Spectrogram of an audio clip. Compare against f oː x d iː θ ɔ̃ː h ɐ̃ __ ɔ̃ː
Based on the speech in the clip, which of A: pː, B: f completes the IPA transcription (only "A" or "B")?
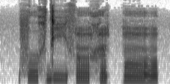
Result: A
